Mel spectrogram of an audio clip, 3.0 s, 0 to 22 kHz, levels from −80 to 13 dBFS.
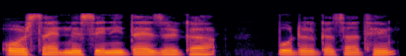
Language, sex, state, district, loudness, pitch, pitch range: Hindi, female, Arunachal Pradesh, Papum Pare, -16 LUFS, 135 Hz, 135-140 Hz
